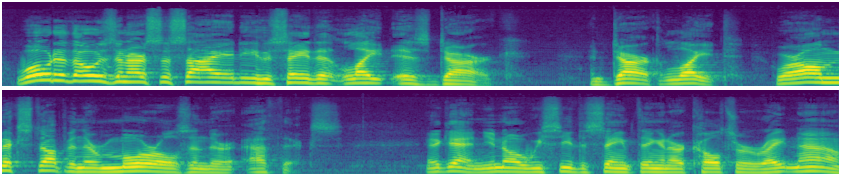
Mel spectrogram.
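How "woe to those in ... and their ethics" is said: plain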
